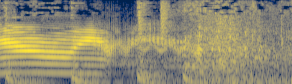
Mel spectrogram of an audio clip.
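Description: A single meow, held for just under a second, over background music.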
